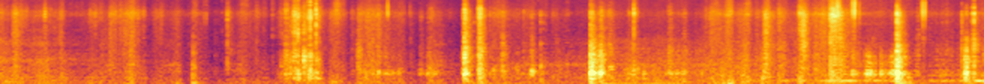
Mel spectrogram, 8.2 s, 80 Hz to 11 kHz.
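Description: Handling noises: faint rustling, then a few separate sharp clicks and knocks as hands work at the plastic top cover of a Honda HRN216 lawn mower to take it off.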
